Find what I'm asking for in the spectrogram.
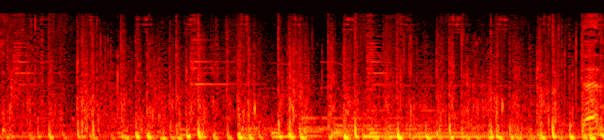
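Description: Horse hooves clip-clop in a steady, uneven rhythm of close, distinct strikes, with a brief whinny mixed in and faint background sounds, no speech.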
